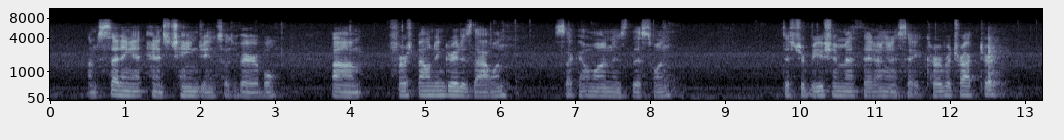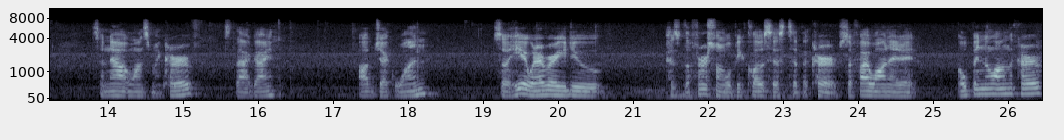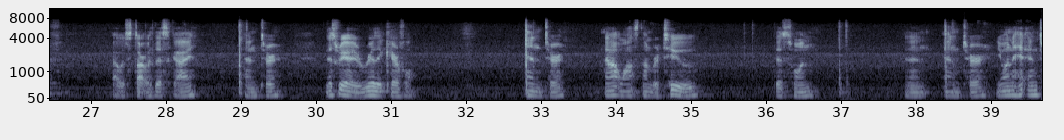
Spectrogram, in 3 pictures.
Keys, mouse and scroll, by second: 3.9 right click, 5.5 click, 6.1 click, 6.7 click, 10.1 click, 15.4 click, 19.8-20.4 scroll down 1, 20.4 right click, 27.6 click, 35.6 click.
